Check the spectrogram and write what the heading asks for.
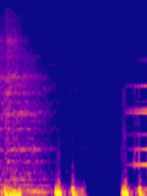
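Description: Title-sequence music dies away after two low thumps, leaving a brief silence. Near the end a low thump and a chord of steady beep tones start.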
